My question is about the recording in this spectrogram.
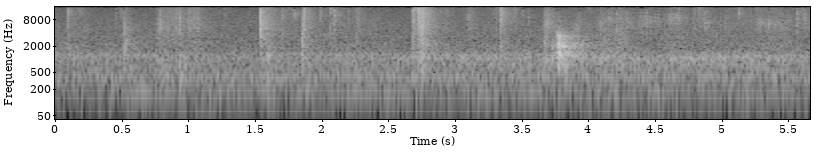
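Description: Light, scattered ticks and taps, about six of them with the loudest near the end, as salt is sprinkled by hand over thin eggplant slices on parchment paper. A faint low hum runs underneath.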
